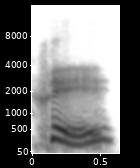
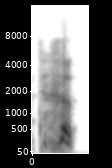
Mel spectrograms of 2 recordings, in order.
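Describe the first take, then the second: First: The word ends with an l sound. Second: The word ends with a k sound. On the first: The speaker calls it wrong. "it is not her" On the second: The speaker calls it right. "but hook"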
